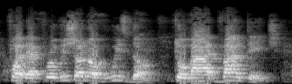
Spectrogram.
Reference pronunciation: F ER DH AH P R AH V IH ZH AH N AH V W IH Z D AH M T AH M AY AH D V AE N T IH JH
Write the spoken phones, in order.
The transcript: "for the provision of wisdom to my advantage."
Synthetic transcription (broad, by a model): F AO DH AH P R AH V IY SH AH N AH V W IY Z D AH M T AH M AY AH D V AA N T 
